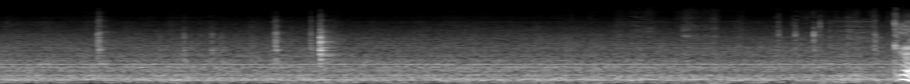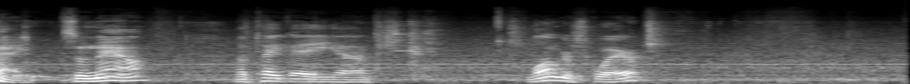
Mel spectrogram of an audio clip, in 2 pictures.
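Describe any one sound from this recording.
A lathe motor hums steadily and quietly.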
